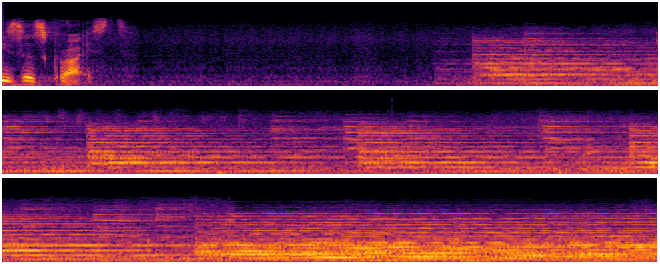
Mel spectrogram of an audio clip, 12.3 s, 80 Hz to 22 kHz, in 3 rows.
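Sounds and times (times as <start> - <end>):
speech: 0.0 - 0.9
church bells ringing: 2.7 - 12.2.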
